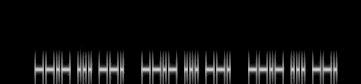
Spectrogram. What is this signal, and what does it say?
Morse code, heard as a keyed tone, about 44 wpm, 700 Hz. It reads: QSG QSG QSG
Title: Q-Codes Repeated 3x 45wpm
